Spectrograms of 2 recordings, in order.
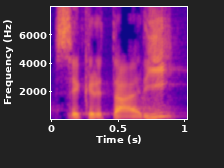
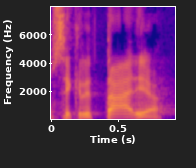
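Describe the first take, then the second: First: The stress falls on the syllable 'ri'. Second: The stress falls on the syllable 'ta'. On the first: "então já é uma paroxítona terminada em A" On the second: "secretária tem acento. Paroxítona terminada em quê? Em ditongo"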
